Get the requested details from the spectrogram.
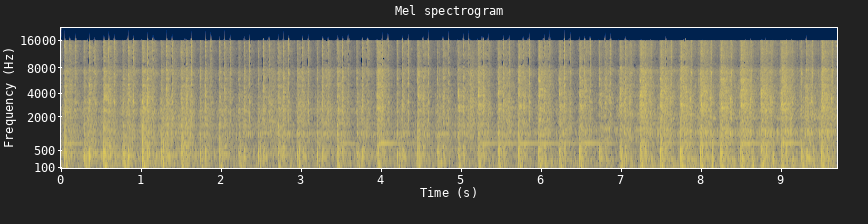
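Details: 4 hp R.A. Lister Jr type B single-cylinder, first run after complete teardown and rebuild: steady beat about four firings a second, even and crisp, no knocks or misses; healthy normal running.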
